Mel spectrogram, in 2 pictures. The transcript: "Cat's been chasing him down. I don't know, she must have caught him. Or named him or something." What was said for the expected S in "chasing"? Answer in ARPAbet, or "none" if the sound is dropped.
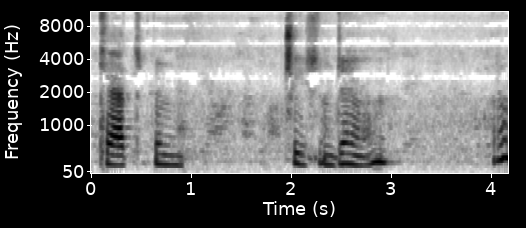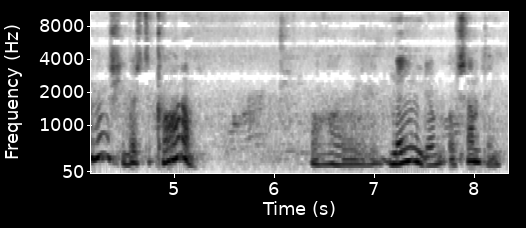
none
